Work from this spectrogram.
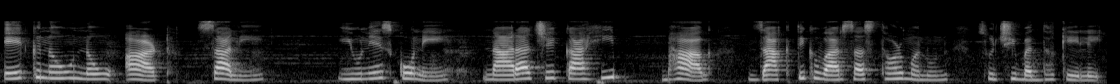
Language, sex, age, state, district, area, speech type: Marathi, female, 18-30, Maharashtra, Nanded, rural, read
